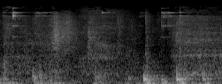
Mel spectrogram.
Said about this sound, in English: He's going to start barking at me.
